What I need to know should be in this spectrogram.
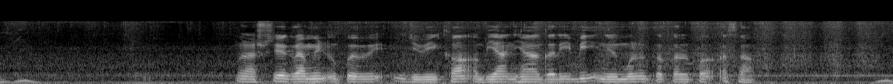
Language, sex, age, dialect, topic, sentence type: Marathi, male, 18-24, Southern Konkan, banking, statement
